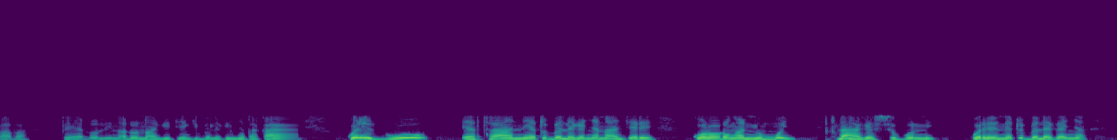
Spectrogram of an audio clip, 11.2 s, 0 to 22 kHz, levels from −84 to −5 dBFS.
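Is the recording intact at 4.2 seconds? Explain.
No. At 4.2 s, as across the whole clip, the speech is coded with the iLBC codec. Each frame, consistent with 20 ms frames at about 15.2 kbps, codes its excitation independently, so the speech sounds plainly rough and synthetic. A spectrogram shows a hard ceiling with nothing above 4 kHz.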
